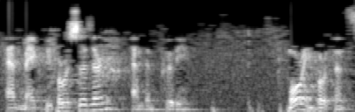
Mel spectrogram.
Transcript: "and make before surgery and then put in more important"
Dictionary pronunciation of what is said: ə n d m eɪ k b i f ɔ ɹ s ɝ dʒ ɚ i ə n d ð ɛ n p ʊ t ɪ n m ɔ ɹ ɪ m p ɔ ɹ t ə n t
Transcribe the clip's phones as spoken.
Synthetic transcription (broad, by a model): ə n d m eɪ k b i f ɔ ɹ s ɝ z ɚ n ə n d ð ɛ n p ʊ t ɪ m ɔ ɹ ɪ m p ɔ ɹ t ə n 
